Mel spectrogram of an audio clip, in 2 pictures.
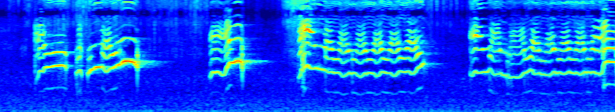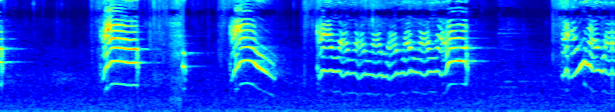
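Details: A cockatiel gives a run of bright, wavering, cat-like meowing calls in short bursts.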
